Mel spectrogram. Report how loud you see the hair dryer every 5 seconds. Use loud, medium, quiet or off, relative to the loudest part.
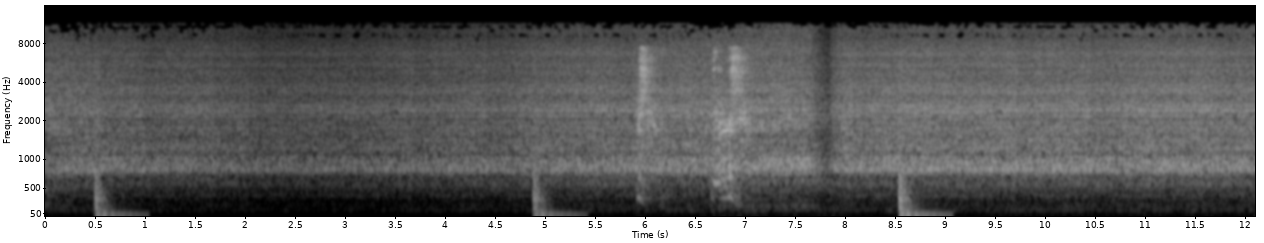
medium, loud, loud.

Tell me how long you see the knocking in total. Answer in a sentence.
The knocking can be heard for 2 seconds in total.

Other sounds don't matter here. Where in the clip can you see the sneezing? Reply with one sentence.
You can hear the sneezing from 5.9 to 7.2 s.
